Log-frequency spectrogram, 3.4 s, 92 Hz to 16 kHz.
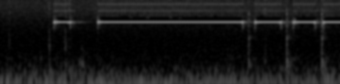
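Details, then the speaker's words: Meter continuity test on a KSGER T12 soldering station's metal enclosure, modified to add a safety earth, probing the ground-bare countersunk holes. A clean high-pitched beep sounds in steady bursts at every touch. Good earth contact. "we have a definite continuity no matter where we touch inside those countersunk faces"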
